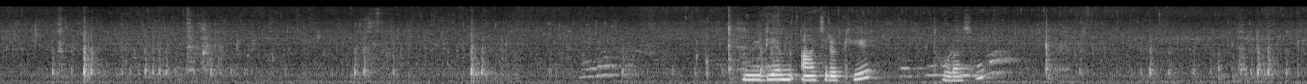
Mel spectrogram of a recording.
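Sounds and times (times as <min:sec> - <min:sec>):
food deep-frying in oil: 0:00.0 - 0:13.0
utensil clicking against pan: 0:10.4 - 0:13.0.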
